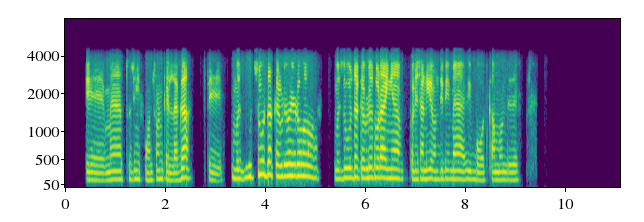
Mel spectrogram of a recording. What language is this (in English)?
Dogri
